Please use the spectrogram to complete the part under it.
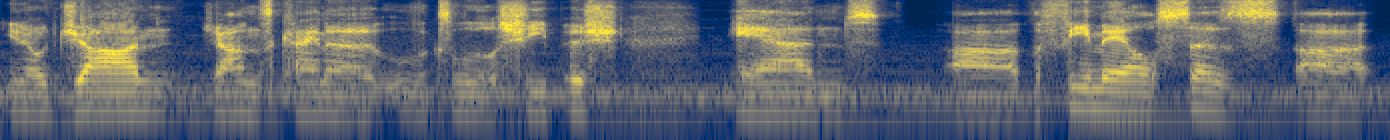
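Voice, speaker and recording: A man narrating a tabletop roleplaying game as game master, improvising in a halting way. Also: medium pitch, little pitch movement, pushed and bright, slight background noise. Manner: halting, searching for words.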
